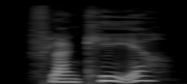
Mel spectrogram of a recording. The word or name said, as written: flankere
